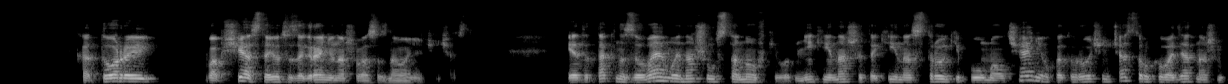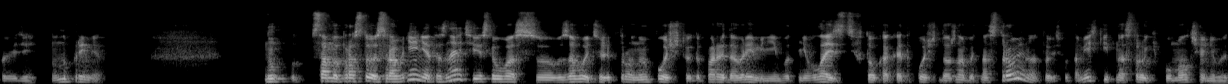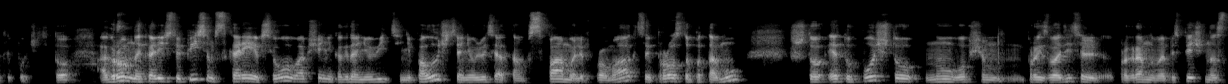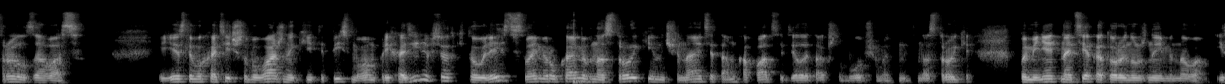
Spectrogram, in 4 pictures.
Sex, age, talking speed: male, 20-39, 170 wpm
